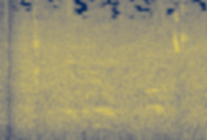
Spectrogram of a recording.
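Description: Basketball arena game sound: a basketball bouncing on the hardwood court over steady crowd noise, after a brief drop in sound right at the start where the broadcast cuts.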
